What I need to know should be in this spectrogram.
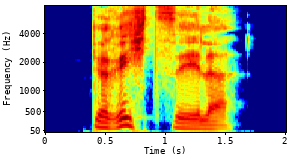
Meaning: nominative/accusative/genitive plural of Gerichtssaal
- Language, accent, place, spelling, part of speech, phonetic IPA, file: German, Germany, Berlin, Gerichtssäle, noun, [ɡəˈʁɪçt͡sˌzɛːlə], De-Gerichtssäle.ogg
